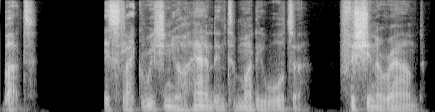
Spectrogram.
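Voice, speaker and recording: A man voicing a detective's brooding, mystical intuition in a video game, with a deep, gravelly voice and slow, ominous, dreamlike delivery. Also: flat delivery, dry recording, studio quality. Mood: searching. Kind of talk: scripted video game narration in second person.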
